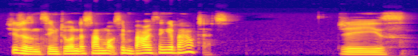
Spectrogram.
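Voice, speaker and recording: Man, mid-range pitch, first-person story narration, acted dialogue, dry sound. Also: animated, normal speed, a bit bright, dry recording, dull audio. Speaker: player reading a visual novel aloud.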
